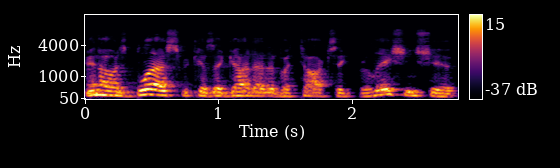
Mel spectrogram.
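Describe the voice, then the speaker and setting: A man speaks at a fairly quick pace with vocal fry. His pitch is fairly high and his intonation lively. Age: 60s. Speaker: self-help vlogger. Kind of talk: personal testimony monologue. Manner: rambling, repetitive fillers.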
